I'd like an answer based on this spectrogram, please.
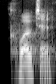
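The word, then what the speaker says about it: Qwoted: is there's another service called quoted which is spelled q-w-o-t-e-d quoted so those are two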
